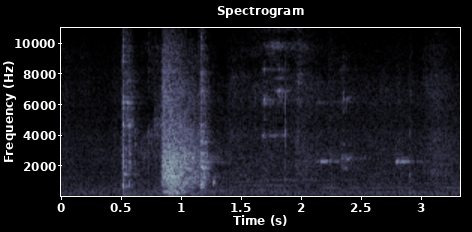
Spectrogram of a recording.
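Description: Glass prisms clinking as they are handled in an antique shop, with a bright jangle up front, then scattered light tinkling taps that fade off.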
